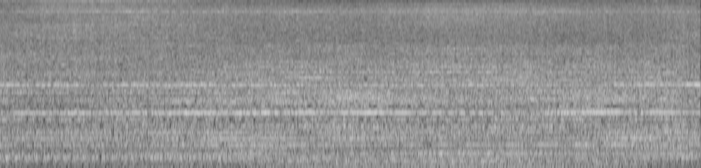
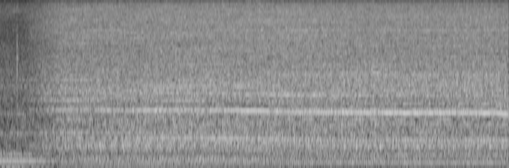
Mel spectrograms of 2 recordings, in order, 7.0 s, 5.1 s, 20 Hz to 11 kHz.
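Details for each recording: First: 2006 Chrysler Sebring with an electrical issue causing transmission limp mode, a jumping speedometer and a check engine light: steady high whine at idle from low in the engine bay, pitch unchanged; owner says not normal, alternator suspected. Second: 2006 Chrysler Sebring with the battery reconnected and the engine still warming up: smooth, steady idle that drops quickly after start, no whine or rough beat; normal idle.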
